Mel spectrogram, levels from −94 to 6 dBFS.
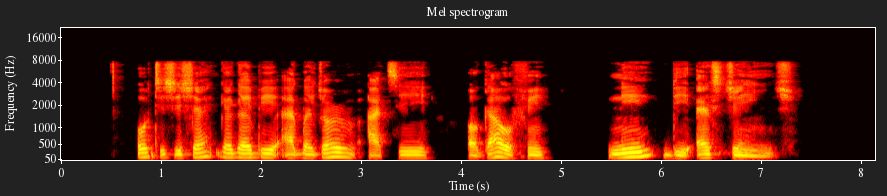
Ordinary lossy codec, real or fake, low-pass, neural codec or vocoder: none; real; none; none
